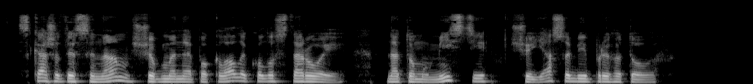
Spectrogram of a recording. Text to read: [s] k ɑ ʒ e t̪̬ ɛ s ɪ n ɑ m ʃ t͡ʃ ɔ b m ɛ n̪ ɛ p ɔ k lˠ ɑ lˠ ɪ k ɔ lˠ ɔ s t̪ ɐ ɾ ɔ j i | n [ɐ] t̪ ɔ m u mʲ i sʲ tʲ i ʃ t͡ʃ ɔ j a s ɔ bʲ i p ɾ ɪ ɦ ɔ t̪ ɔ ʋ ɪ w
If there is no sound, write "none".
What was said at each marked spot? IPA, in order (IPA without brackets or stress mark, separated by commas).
s, ɐ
